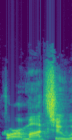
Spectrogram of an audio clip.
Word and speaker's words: Korematsu: Korematsu, is that my pronouncing that? – I mentioned Korematsu, which was never actually overturned.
